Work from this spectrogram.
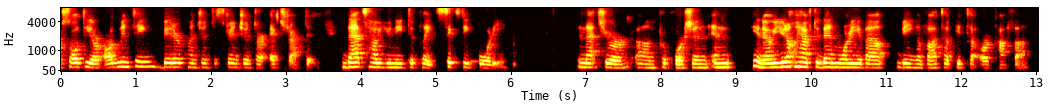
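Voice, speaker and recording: A woman's voice: lowish voice, mellow, poor audio. A woman from Zambia, an Ayurvedic chef, explaining cooking principles on a video call, with many filler ums. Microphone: video call microphone.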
